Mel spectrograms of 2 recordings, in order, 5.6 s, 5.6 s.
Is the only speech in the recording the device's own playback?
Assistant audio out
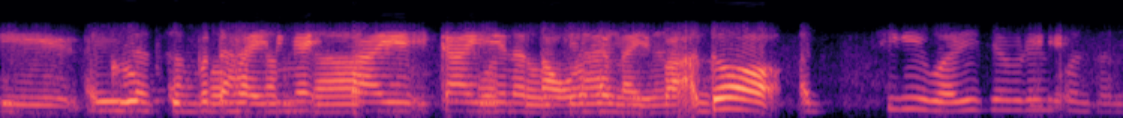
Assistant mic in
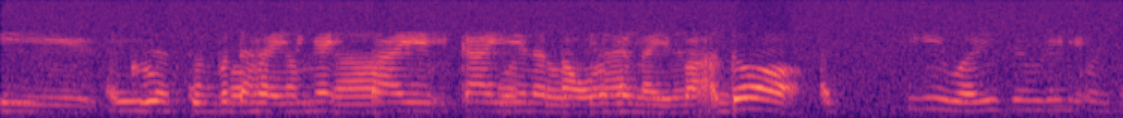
Yes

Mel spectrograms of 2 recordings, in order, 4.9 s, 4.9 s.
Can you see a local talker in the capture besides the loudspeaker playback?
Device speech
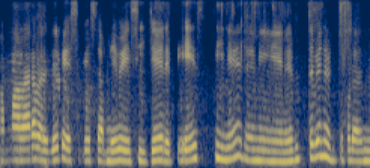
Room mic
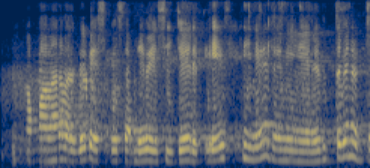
No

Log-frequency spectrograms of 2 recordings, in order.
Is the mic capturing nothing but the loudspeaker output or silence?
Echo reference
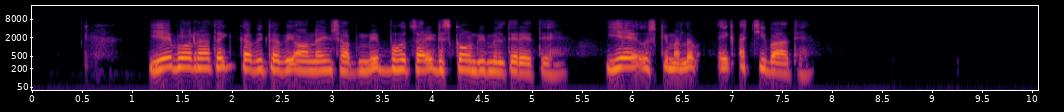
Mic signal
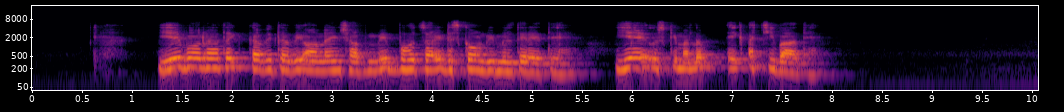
Yes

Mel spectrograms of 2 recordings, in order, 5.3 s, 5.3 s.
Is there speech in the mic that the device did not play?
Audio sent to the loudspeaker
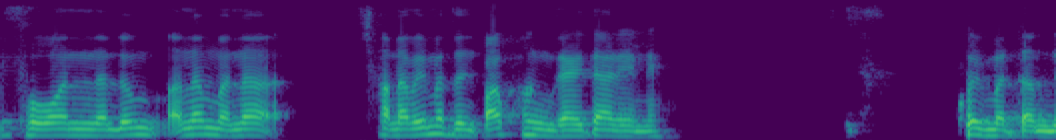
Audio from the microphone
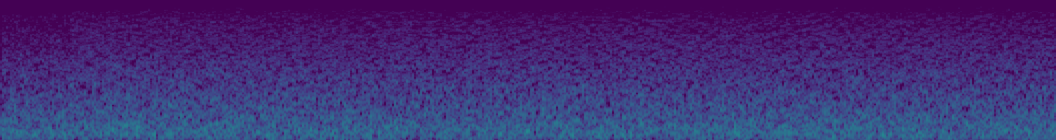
No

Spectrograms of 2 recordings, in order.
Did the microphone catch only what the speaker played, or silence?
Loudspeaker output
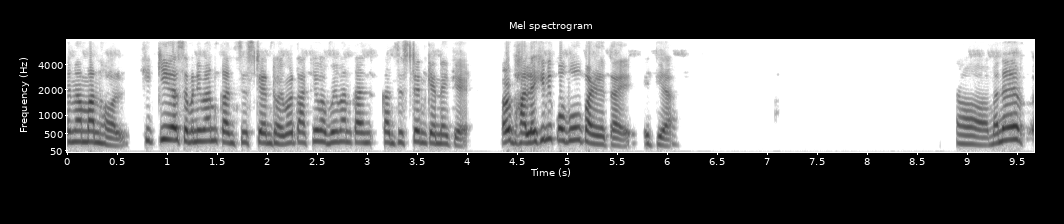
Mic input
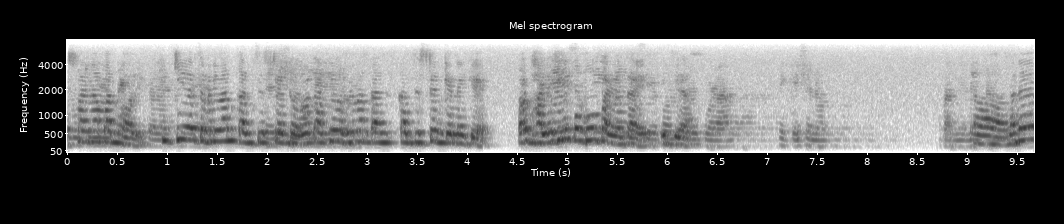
No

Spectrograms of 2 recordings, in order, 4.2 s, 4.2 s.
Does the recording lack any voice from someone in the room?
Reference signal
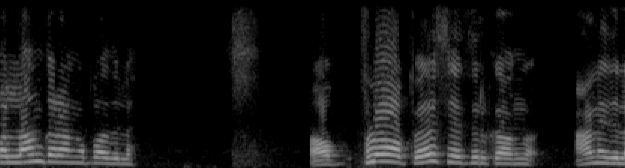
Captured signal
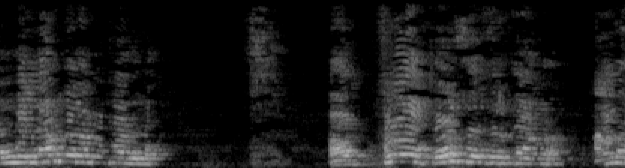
Yes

